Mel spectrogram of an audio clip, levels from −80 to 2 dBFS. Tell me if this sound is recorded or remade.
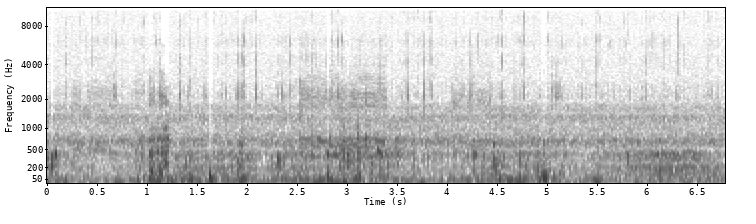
recorded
